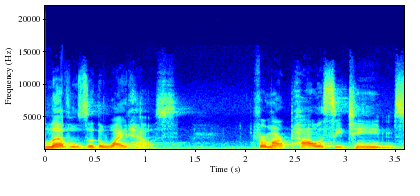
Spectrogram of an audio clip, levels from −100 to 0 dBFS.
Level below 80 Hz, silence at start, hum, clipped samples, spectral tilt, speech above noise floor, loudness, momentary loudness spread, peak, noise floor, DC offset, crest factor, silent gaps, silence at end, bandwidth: -52 dBFS; 0 s; none; under 0.1%; -5 dB/octave; 28 dB; -22 LUFS; 15 LU; -4 dBFS; -49 dBFS; under 0.1%; 18 dB; none; 0 s; 13 kHz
